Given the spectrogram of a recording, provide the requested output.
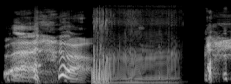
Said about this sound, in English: No, am I crazy or does that fart sound a little German? It does.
